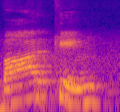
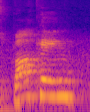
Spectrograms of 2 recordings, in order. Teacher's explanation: the or in the spelling of bark is quiescent is silent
